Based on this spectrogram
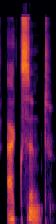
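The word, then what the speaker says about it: accent: एक्सेंट। हाँ, जोर पहले सिलेबल एक् पर है, लेकिन प्रेफर में जोर दूसरे सिलेबल फर पर है।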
